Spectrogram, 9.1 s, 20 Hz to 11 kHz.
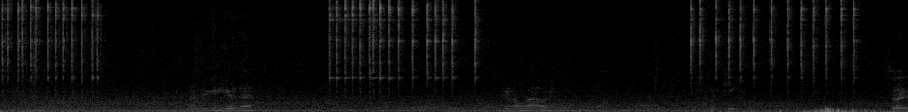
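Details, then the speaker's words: Ko-ken 3776N Rotohead ratchet, apparently held together with a spring clip and light back drag, giving bursts of sharp, fast, evenly spaced loud ticks when turned; may need grease — loud ratchet clicking. "Looks like it's put together with a spring clip here. Kind of noisy."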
